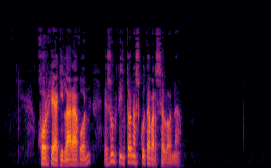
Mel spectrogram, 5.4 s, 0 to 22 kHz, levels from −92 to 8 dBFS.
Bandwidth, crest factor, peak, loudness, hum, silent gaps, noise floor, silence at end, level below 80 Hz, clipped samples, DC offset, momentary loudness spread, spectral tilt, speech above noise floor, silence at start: 11 kHz; 22 dB; -2 dBFS; -21 LUFS; none; none; -85 dBFS; 1.85 s; -68 dBFS; under 0.1%; under 0.1%; 21 LU; -5.5 dB/octave; 64 dB; 0.8 s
